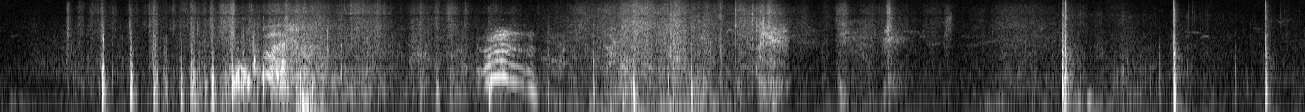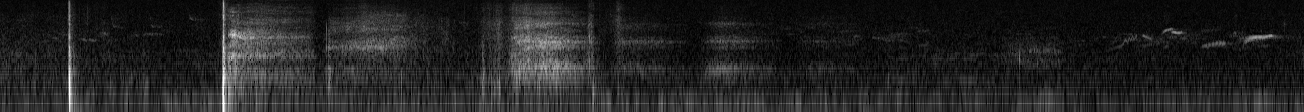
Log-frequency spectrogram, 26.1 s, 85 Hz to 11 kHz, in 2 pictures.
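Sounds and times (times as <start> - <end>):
punches landing: 0.7 - 7.9, 10.6 - 12.9, 13.7 - 14.1, 15.2 - 15.6
heavy gasping breaths: 2.4 - 6.6, 7.5 - 9.2, 15.3 - 17.4, 18.1 - 21.7.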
